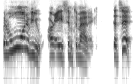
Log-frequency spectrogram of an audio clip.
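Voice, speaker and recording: A middle-aged man telling anecdotes in a casual interview, blunt and quick to swear. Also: high-pitched, very animated, no echo, highs cut off. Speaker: interview guest, freelance writer.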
